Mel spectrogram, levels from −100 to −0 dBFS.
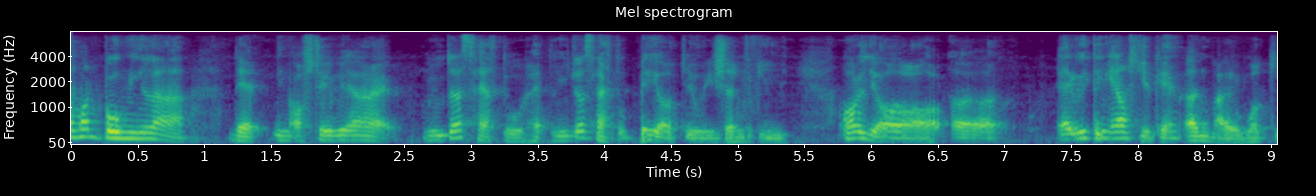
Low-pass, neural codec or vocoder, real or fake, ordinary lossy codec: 7.2 kHz; codec, 24 kHz, 1.5 kbps, HILCodec; fake; none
